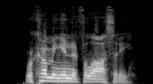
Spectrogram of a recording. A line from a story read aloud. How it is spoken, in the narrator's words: he said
